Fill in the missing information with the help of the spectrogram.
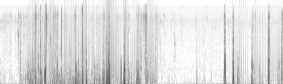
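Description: A metal ear pick scratches at the canal entrance of a soft silicone ear model, making close, deep rumbling scrapes and crackly taps with a low thumping body. After a dense stretch of scraping there is a brief near-quiet pause, then sharper clicks and scratches resume.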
